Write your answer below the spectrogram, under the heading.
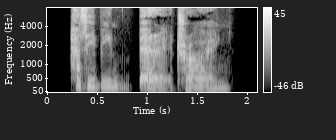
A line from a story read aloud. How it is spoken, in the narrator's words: My wife said in a sympathetic voice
